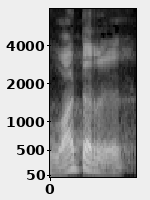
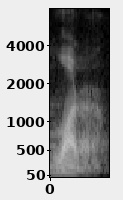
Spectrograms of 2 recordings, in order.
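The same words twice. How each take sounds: First: It is said in a Malayali accent. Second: It is said in an American accent. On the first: "if you are a Malayali" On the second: "In America"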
